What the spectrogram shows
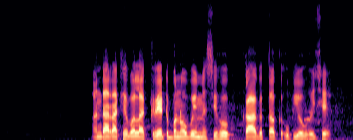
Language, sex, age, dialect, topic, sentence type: Maithili, male, 31-35, Eastern / Thethi, agriculture, statement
